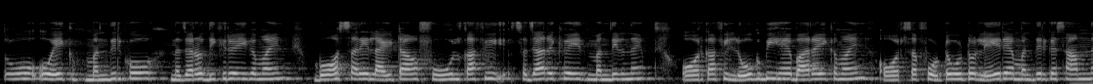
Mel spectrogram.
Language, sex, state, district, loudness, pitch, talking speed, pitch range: Marwari, female, Rajasthan, Nagaur, -25 LUFS, 245 Hz, 190 wpm, 235-255 Hz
